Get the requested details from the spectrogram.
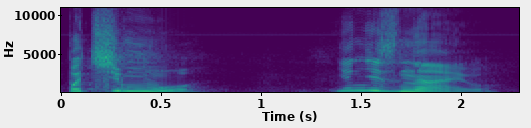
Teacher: it starts high and it goes a little bit higher before it goes down.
